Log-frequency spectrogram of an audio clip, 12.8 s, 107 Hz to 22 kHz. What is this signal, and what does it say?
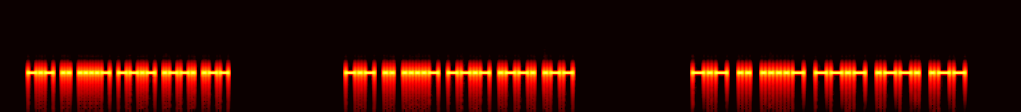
Morse code, heard as a keyed tone, about 30 wpm, 700 Hz. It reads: KI4QPW KI4QPW KI4QPW
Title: Speed Racing - USA Call Signs 25wpm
